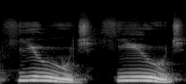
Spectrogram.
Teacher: you really have to stretch your u sound in huge huge not huj or HUD it's huge so make sure you're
